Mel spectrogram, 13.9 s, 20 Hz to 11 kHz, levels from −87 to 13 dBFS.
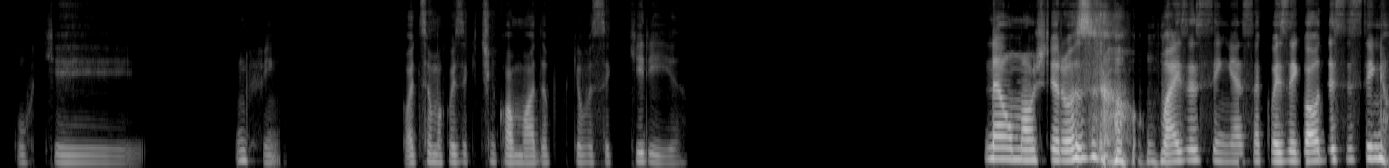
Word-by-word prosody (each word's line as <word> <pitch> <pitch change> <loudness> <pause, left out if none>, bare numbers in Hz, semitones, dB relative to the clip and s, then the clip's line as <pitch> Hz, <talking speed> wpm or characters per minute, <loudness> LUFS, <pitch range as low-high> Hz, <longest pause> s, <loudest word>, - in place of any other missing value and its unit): Porque 145 -2 -19 0.9
enfim! 175 -6 -16 1.2
Pode 145 +3 -13
ser 165 - -12
uma 150 -2 -11
coisa 160 -1 -13
que - - -44
te 170 - -19
incomoda, 145 -1 -9
porque 155 0 -21
você 150 0 -18 0.2
queria. 145 -4 -14 3.0
Não, 220 -1 +4
mal 200 -1 +3
cheiroso 205 +6 +4
não, 180 -5 0
mas, 175 +3 +2
assim, 185 -4 -6
essa 165 +1 -8
coisa 175 +1 -1
igual 180 +1 +4
desse 205 +2 -6
senhor, 225 0 +1
170 Hz, 100 wpm, -19 LUFS, 150-195 Hz, 3.0 s, Não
